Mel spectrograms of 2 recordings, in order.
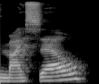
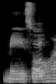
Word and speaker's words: Maisel: Marvelous Mrs. Maisel. – Is that how you pronounce it? – Mm-hmm. – You would know. – You heard it here first. No, Maisel.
